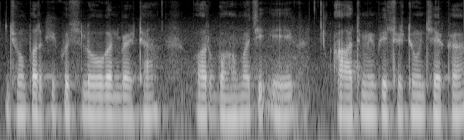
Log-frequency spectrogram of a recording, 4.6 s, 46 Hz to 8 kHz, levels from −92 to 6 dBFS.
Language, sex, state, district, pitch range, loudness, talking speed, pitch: Hindi, male, Uttarakhand, Tehri Garhwal, 115-120 Hz, -21 LUFS, 205 wpm, 120 Hz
